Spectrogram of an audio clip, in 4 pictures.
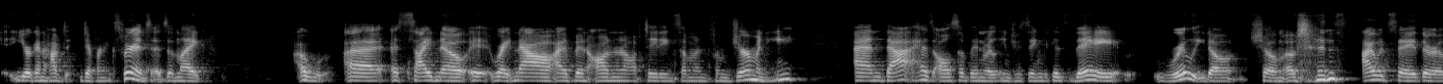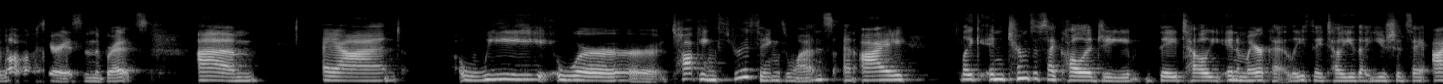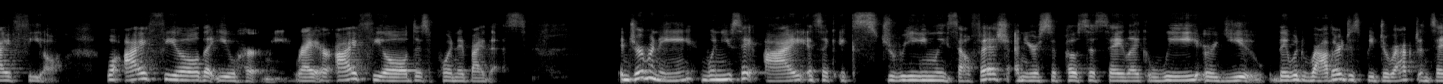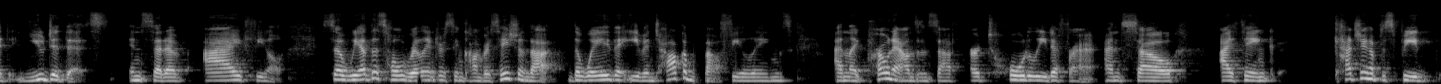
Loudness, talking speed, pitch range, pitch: -22 LUFS, 165 wpm, 170-210 Hz, 185 Hz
